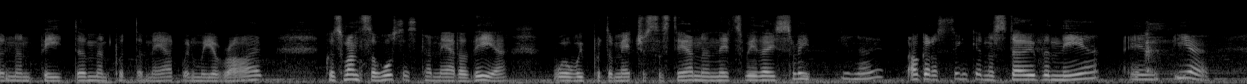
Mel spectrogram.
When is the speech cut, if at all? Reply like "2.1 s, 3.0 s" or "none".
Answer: 9.0 s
